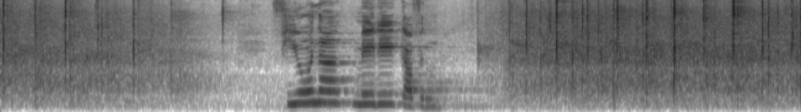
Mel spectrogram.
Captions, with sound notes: Fiona Mary Govan. (AUDIENCE APPLAUDING)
